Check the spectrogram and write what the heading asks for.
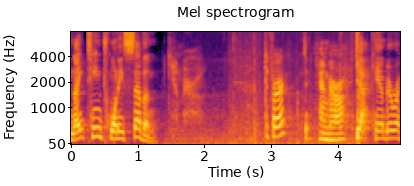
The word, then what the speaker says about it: Canberra: australia's capital in 1927 fur can Barra yeah Canberra Canberra is how they pronounce it but that is absolutely right second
